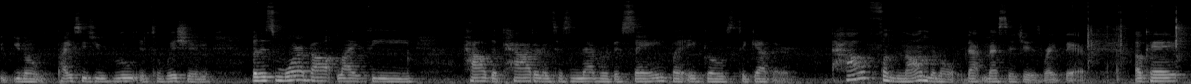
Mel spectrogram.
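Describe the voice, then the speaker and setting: A woman's voice sounds somewhat breathy, with a very deep, low pitch and a dark, mellow tone. Audible room echo surrounds it. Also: ordinary pitch variation, moderate pace. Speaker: tarot reader. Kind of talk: tarot reading to camera. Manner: halting, many restarts.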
